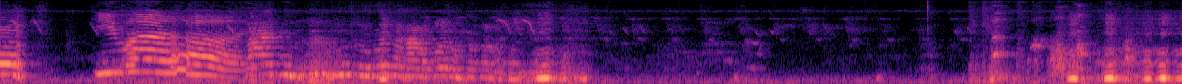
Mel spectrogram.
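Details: Goat named Kalli Rani, on a goat farm during her delivery, giving a long wavering, quavering bleat near the start. Voices follow, then a run of short, rhythmic clucking pulses toward the end.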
